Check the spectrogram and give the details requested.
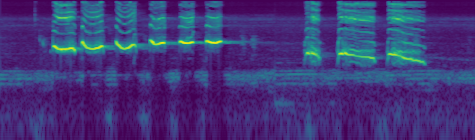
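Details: Lure song of an orange-headed thrush, meant to provoke silent birds into singing. A run of six quick, bright whistled notes is followed by a short pause, then three harsher notes that slide downward, over a faint background hum.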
